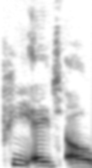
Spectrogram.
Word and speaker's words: pho: It's spelled PHO, but it's pronounced pho.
